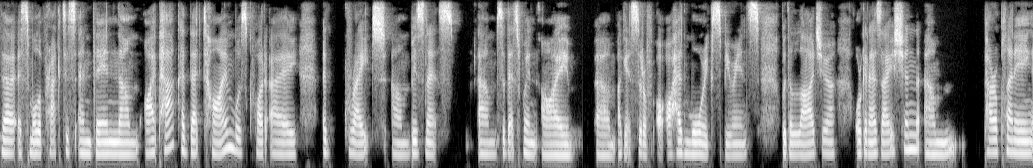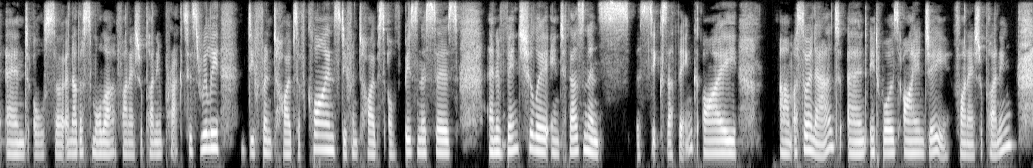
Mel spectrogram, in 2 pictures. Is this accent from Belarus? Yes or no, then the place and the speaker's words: yes; Belarus; born there; English is a second language; moved away as an adult; I'm from Belarus, which is a small, very small country in Eastern Europe. It used to be part of the Soviet Union. So I was born there, and I left when I was 21.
